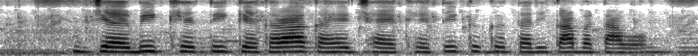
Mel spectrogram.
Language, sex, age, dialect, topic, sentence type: Maithili, female, 18-24, Angika, agriculture, question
